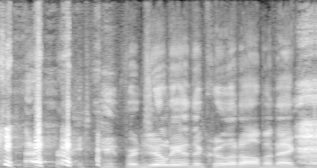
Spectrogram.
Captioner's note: laughter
